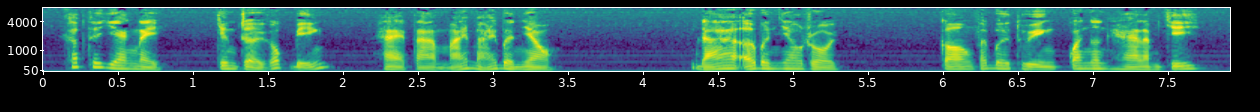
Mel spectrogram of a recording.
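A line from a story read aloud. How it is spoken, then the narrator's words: Smiling. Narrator (Vietnamese): Trương Thúy Sơn mỉm cười nói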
